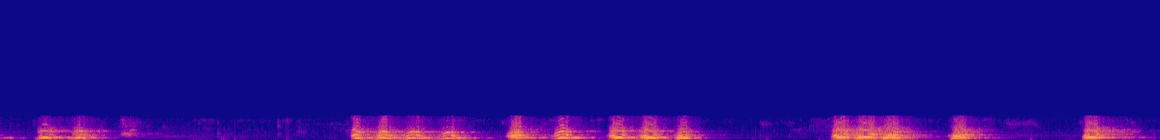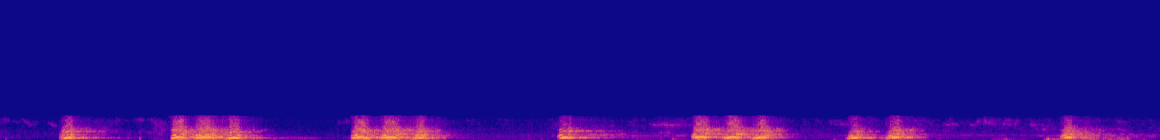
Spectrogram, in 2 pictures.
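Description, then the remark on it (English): Dogs bark repeatedly in short bursts and quick doubles, loud, with brief pauses between volleys and no talking. “Oh, dogs. Yes, this is why I go early, because there are dogs.”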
